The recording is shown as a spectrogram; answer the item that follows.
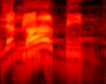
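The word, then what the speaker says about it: Lamine: Que no es tan difícil, Lamin. Que son dos sílabas. Lamin.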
